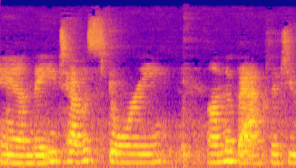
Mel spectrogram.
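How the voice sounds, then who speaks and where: A woman talks at a moderate pace, fairly low in pitch. Her intonation is monotone and flat, with noticeable background noise behind her. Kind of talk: interview answer. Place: home room.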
